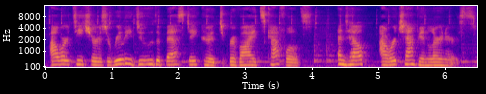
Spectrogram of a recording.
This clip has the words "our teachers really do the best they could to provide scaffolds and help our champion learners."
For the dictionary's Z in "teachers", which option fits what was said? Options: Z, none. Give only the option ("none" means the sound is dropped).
Z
